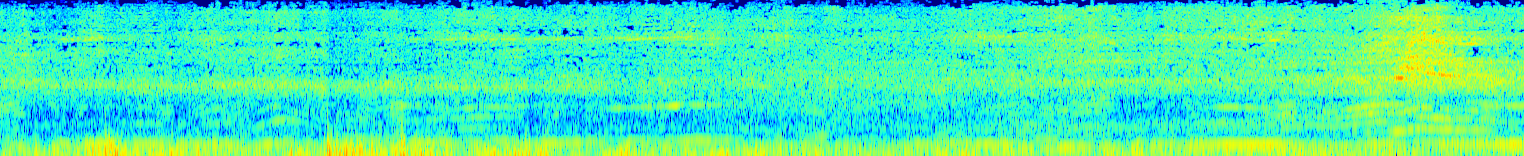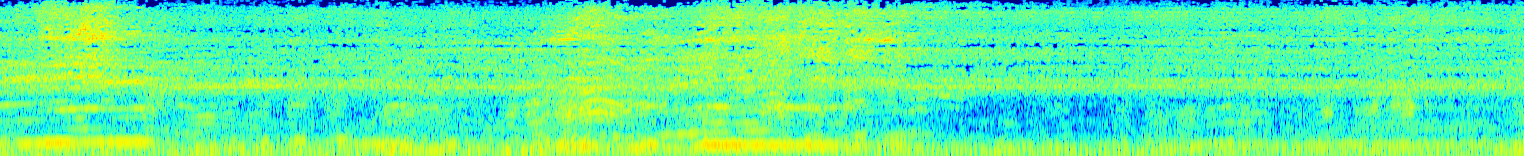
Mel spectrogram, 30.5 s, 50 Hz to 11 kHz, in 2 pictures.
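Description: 1/5-scale petrol RC touring cars with 10 mm restrictors lapping a track, their small two-stroke engines revving up and dropping back again and again through the corners, with several revs often overlapping.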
